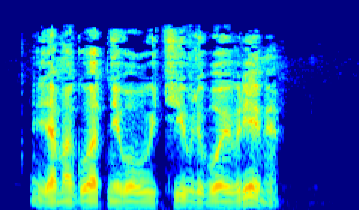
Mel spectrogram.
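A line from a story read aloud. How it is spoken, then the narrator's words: Plain. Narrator (Russian): сказал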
